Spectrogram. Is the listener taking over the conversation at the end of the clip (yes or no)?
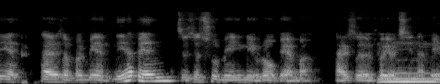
yes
